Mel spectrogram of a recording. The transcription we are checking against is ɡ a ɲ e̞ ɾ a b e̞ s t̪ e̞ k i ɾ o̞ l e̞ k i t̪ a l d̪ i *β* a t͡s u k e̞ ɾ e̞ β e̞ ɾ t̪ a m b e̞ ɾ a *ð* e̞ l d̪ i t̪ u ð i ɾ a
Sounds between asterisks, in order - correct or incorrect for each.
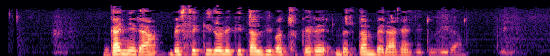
correct, incorrect

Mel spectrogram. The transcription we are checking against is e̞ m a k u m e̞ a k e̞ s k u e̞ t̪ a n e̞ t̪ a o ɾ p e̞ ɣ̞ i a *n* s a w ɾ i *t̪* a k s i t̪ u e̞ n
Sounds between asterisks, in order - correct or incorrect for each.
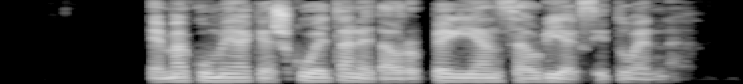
correct, incorrect

